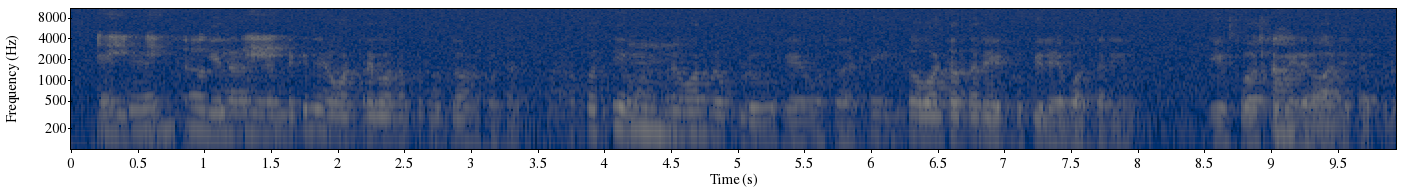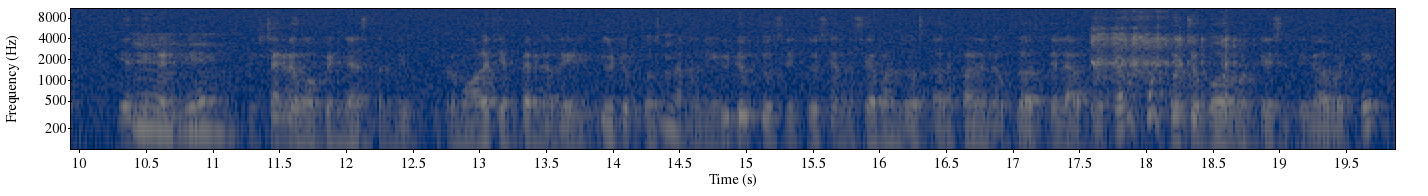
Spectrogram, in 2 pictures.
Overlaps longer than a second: none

